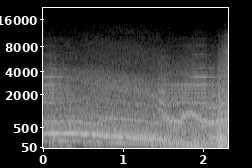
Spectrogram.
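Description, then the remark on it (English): A video game car engine drones and shifts pitch as the car fishtails, its tone sliding down as the tires screech and skid, with a louder burst of revving at the end. No one speaks. “Oh, fishtailing all over the place.”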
